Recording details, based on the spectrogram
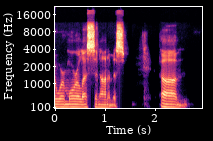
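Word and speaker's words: Berossus: This view is at variance with other classical sources, including Borsos, for whom Chaldea and Babylonia were more or less synonymous. Borosis, I should say, excuse me, I mispronounced his name, was a writer who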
